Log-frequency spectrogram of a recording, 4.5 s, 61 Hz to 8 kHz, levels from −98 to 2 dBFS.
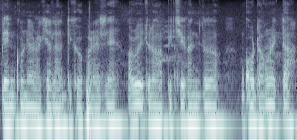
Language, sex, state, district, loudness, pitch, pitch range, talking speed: Nagamese, male, Nagaland, Kohima, -15 LUFS, 100 Hz, 95-100 Hz, 230 wpm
